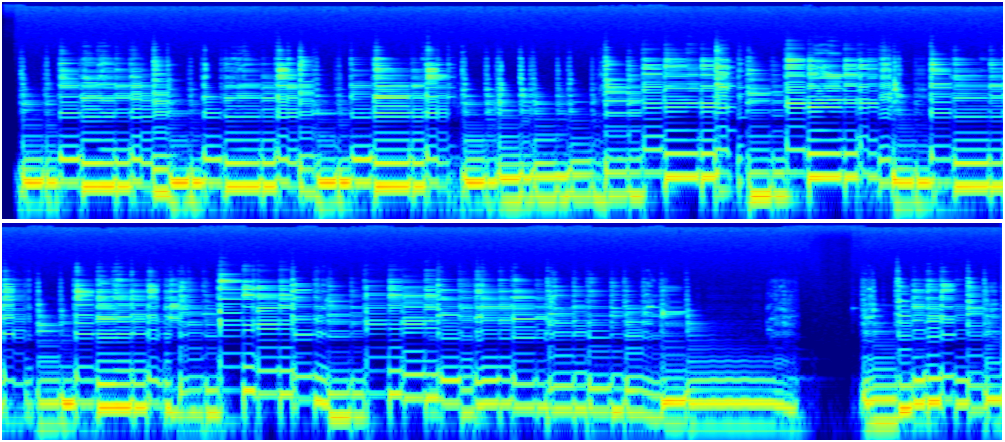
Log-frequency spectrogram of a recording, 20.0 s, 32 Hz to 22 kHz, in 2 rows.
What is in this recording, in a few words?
bassman; zoom b3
